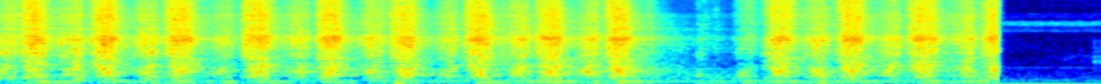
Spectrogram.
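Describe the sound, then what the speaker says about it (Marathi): Fresh amla (Indian gooseberry) grated on a hand grater for pickle, giving loud, close rhythmic rasping strokes in steady repetition, with a short slower stretch and a stop just before the end, with no speech. "हे आवळे आहेत ते पहिल्यांदा खिसून घेणार आहे तर खिसणीने खिसून घ्यायचे"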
